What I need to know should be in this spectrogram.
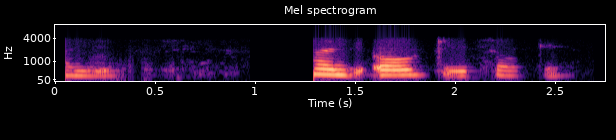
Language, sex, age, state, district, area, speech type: Punjabi, female, 18-30, Punjab, Pathankot, urban, conversation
